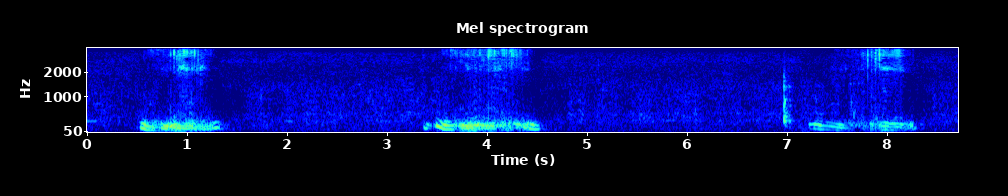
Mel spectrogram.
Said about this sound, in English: I think I hear him snoring.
